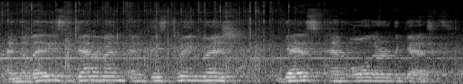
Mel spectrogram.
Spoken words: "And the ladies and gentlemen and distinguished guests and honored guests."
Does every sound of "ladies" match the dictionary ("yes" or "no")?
no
